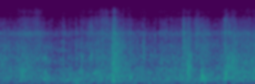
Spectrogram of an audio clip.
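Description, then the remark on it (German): Steady sloshing and rushing water as a small boat is towed through the water in the evening, with a few brief splashy surges standing out over the continuous wash. No voices. “Hinter mir ziehe ich das Boot nun her.”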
